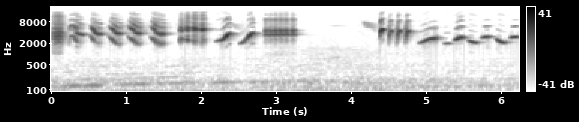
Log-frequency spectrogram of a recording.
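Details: Asian pied starling singing and chirping: a fast, varied run of bright whistled and rising chirps, short buzzy bursts and clipped notes, broken by a brief pause before more whistles and chirps resume.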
